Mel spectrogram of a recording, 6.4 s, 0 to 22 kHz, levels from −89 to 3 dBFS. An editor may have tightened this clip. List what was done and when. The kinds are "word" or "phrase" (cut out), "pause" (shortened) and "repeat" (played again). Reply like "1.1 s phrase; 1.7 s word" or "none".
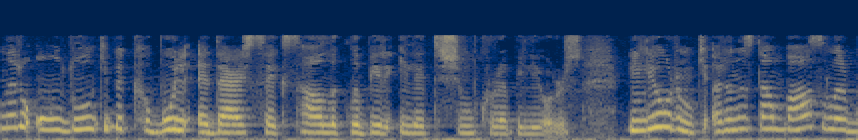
none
